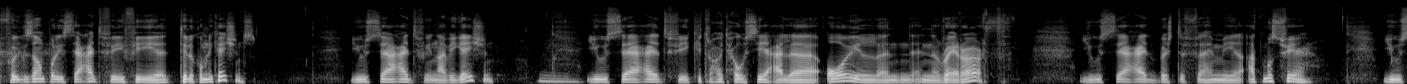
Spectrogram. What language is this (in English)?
Arabic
